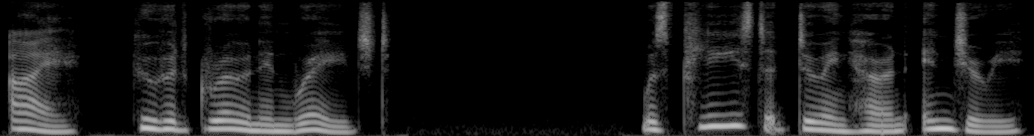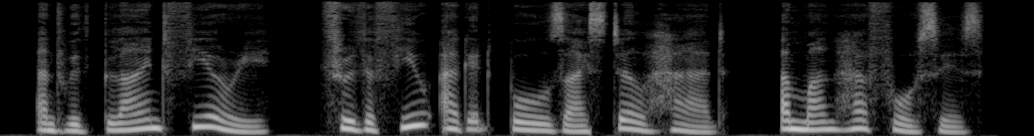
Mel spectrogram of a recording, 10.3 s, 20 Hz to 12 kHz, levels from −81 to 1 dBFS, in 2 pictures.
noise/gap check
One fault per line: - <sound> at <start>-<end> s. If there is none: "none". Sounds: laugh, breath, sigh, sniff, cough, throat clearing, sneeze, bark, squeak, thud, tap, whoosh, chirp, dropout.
none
